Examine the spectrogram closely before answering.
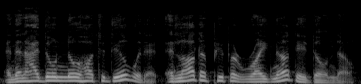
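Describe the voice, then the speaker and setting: A man, from Iran, hosting a podcast interview, speaking in halting phrases with frequent restarts. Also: fairly high pitch, sing-song, mellow, slightly rough. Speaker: podcast host. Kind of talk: conversational interview.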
